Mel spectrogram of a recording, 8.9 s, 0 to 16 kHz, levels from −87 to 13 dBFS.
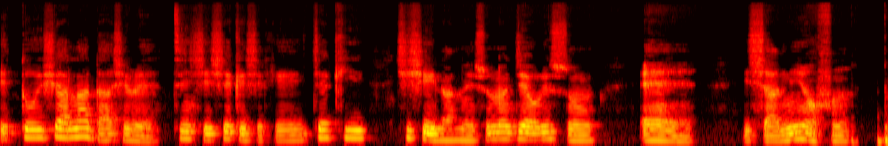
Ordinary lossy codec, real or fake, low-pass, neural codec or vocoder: none; real; 14.4 kHz; none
